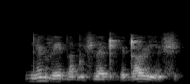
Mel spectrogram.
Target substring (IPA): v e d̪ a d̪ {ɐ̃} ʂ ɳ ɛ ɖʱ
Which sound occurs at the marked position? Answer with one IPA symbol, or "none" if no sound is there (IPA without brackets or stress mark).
ə̃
